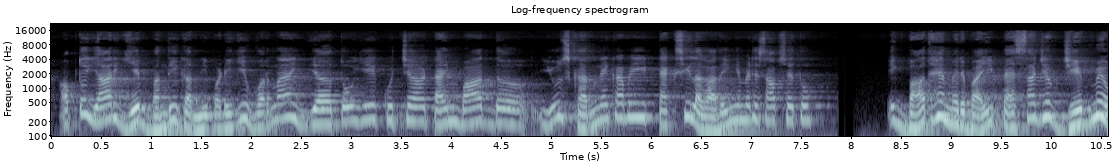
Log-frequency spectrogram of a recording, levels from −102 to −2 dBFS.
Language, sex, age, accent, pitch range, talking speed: Hindi, male, 30-49, native, 140-205 Hz, 195 wpm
